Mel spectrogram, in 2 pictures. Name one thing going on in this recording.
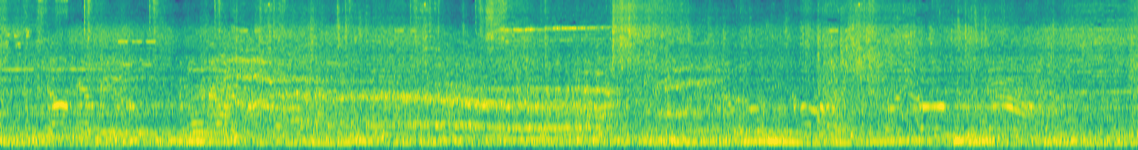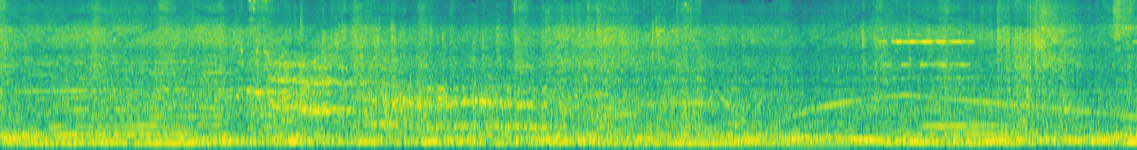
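A sports car engine roars and revs up and down.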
